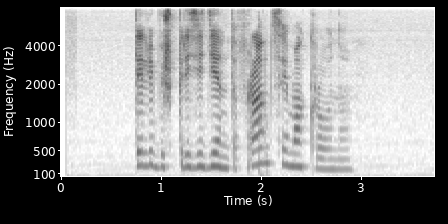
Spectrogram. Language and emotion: Russian, neutral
